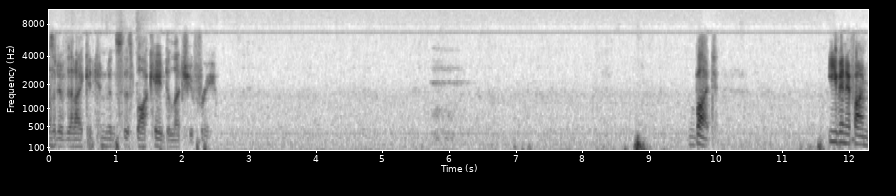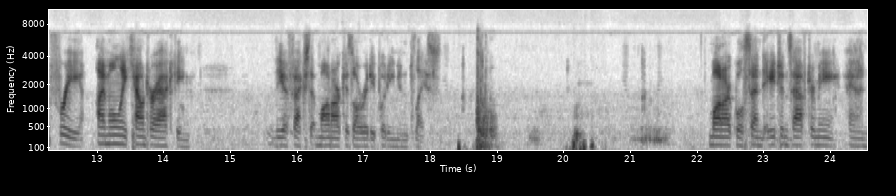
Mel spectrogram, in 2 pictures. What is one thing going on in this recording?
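A woman talks over an online call.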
